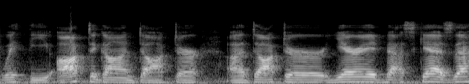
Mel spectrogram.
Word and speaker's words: Yared Vazquez: Yared Vazquez. Is that how you pronounce it?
